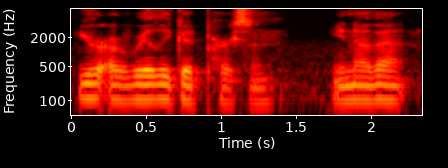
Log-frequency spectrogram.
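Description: A man playing a shaken, apologetic young human in an audio roleplay, speaking hesitantly with stammers and halting phrases. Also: fairly low pitch, level tone, mellow, lightly acted. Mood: grateful, apologetic. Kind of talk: ASMR audio roleplay, naturalistic acting.

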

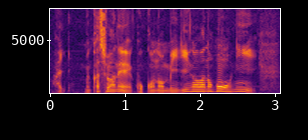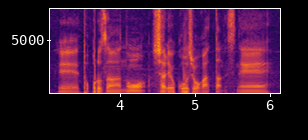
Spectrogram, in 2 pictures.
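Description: Relaxed man chatting casually outdoors. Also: medium pitch, unhurried. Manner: relaxed, chatty, frequent "ne" fillers and hesitations. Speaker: vlogger. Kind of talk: casual train-spotting commentary. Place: outdoor station deck overlooking rail yard.

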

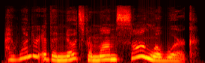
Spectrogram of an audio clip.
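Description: Casting: plucky young female sleuth, video game lead, mid-range voice, quick-witted self-talk, very dry studio sound. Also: medium pitch, big pitch swings, darkish tone, no room sound. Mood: focused, musing. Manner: clearly enunciated, thinking aloud. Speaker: game protagonist.

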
